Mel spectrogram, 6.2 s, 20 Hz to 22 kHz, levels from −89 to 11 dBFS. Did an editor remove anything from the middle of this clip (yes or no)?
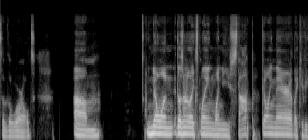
yes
